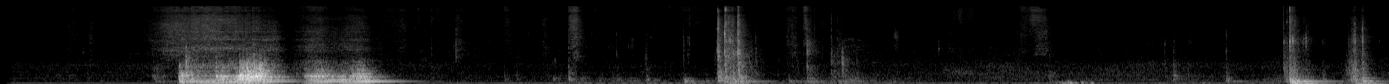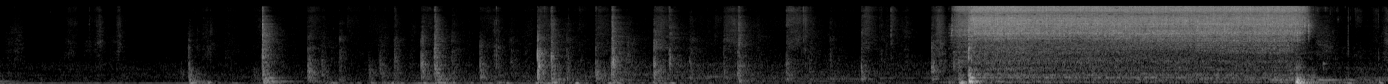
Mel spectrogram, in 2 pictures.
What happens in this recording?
I started recording while standing near the window. I moved a chair, then opened and closed the window. After that I walked toward the kitchen and turned on the running water before stopping the recording.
